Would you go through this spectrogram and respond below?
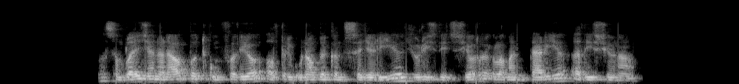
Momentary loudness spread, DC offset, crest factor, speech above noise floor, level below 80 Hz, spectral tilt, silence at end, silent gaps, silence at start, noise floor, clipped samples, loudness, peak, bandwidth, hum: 6 LU; under 0.1%; 18 dB; over 72 dB; -56 dBFS; -5.5 dB/octave; 1 s; none; 1 s; under -90 dBFS; under 0.1%; -18 LUFS; -2 dBFS; 7.8 kHz; none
